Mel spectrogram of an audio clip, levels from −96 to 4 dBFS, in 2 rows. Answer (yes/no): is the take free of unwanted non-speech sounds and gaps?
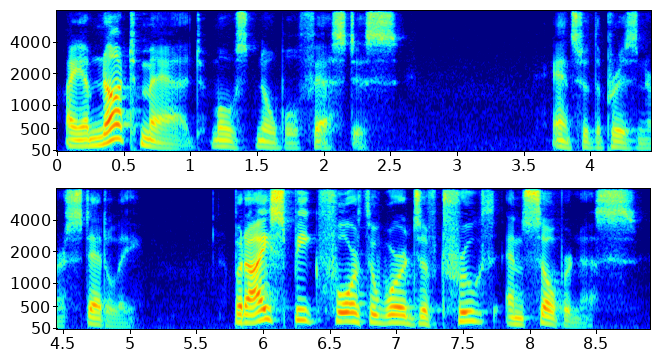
yes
